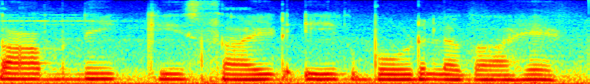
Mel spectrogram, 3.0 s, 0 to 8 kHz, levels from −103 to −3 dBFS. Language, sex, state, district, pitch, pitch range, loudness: Hindi, male, Uttar Pradesh, Saharanpur, 185 Hz, 175-185 Hz, -13 LUFS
